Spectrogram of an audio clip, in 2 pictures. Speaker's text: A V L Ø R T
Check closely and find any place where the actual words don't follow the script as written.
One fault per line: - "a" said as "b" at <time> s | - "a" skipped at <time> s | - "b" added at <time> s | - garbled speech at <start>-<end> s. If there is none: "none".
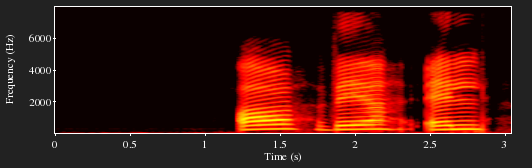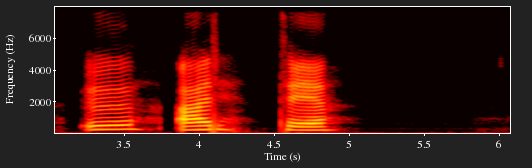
none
